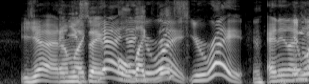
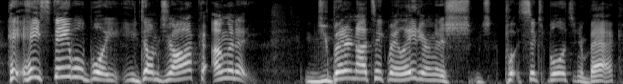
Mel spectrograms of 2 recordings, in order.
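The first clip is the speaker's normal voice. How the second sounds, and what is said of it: Screaming angrily. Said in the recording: “And I'm screaming,”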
